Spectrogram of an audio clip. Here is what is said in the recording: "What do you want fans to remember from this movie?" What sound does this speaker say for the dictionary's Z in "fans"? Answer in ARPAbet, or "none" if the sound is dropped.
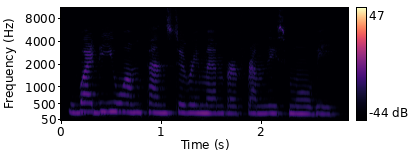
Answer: S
